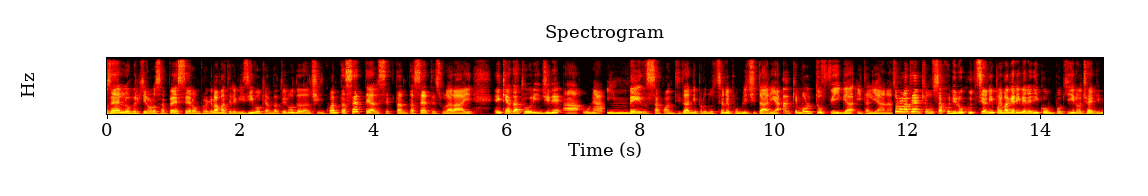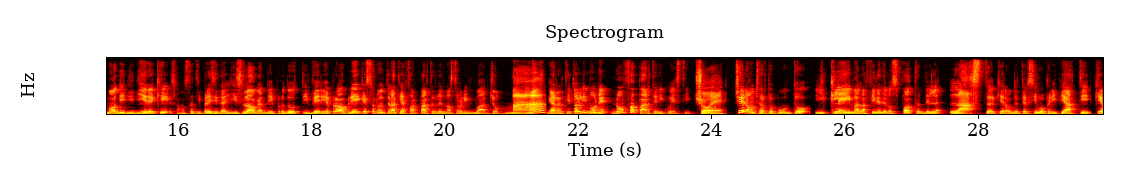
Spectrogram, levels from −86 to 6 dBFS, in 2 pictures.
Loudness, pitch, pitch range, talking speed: -21 LUFS, 130 Hz, 115-145 Hz, 215 wpm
